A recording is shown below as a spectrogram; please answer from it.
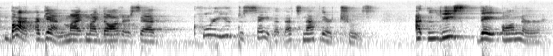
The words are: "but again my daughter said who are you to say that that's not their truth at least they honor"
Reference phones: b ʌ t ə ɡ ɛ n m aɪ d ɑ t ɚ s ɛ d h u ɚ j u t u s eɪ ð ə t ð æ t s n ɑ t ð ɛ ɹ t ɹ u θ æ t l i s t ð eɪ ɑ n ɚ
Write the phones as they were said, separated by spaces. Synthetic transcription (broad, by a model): b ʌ t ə ɡ ɛ n m aɪ d ɑ t ɚ s ɛ d h u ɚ j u t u s eɪ ð ə t ð æ t s n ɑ t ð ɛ ɹ t ɹ u θ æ t l i s t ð eɪ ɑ n ɚ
